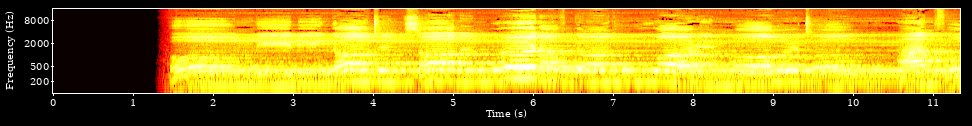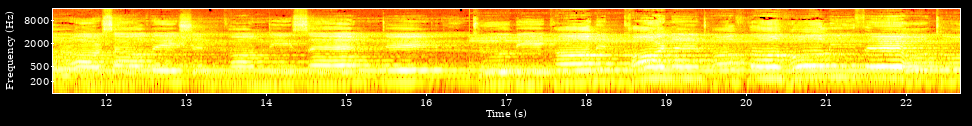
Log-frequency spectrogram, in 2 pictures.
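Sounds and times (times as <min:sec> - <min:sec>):
divine liturgy hymn singing: 0:01.4 - 0:22.6.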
